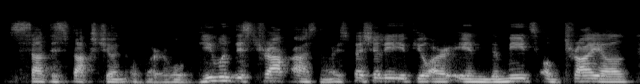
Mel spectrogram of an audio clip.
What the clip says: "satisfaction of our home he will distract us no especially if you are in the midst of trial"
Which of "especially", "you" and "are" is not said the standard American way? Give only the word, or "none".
none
